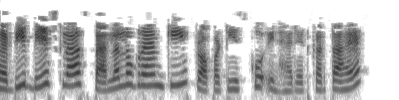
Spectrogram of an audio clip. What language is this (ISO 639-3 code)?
hin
